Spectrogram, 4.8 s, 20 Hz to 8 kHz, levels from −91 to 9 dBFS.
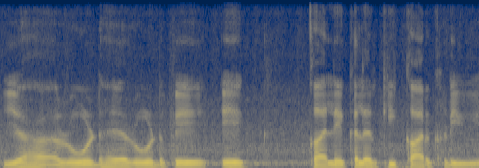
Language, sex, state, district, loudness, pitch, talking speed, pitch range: Hindi, male, Uttar Pradesh, Lucknow, -13 LUFS, 115 Hz, 160 wpm, 110-120 Hz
